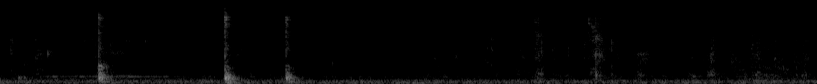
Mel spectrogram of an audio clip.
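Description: Close-miked eating: mouths chewing and smacking on pasta and salad, with a few sharp clicks about one, two and three seconds in.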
